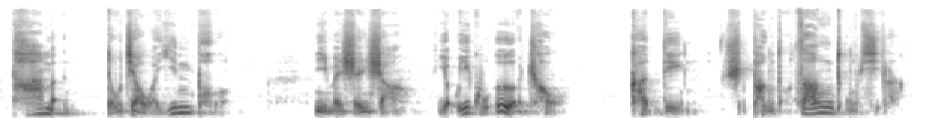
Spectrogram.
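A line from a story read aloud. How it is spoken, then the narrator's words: Hoarse old woman. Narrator (Chinese): 老太婆眼睛都不睁，沙哑着嗓子说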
